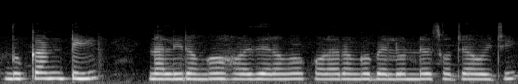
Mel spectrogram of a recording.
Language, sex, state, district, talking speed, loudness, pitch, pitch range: Odia, female, Odisha, Khordha, 125 wpm, -14 LUFS, 250 Hz, 245-255 Hz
